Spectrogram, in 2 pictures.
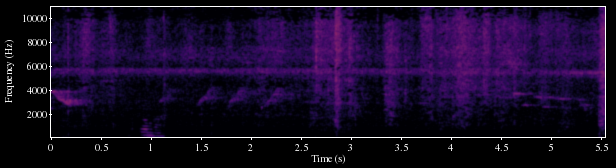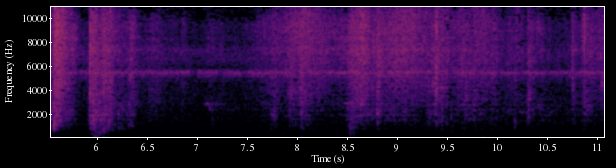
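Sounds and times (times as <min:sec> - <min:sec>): leaves rustling: 0:02.5 - 0:06.7, 0:07.7 - 0:11.0.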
